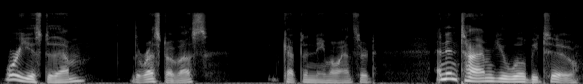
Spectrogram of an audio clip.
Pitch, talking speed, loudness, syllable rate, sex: 125 Hz, 185 wpm, -22 LUFS, 5.7 syllables/s, male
